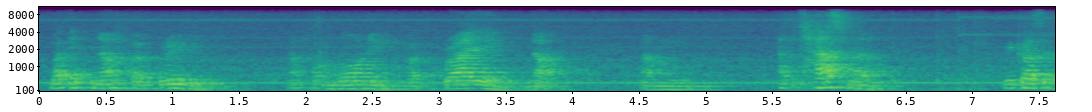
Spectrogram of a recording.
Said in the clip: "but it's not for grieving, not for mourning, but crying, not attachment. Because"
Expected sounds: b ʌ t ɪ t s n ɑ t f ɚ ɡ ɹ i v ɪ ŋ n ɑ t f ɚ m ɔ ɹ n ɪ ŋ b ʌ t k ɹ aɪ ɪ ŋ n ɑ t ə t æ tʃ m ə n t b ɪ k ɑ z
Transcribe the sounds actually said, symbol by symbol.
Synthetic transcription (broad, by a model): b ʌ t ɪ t n ɑ t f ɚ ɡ ɹ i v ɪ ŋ n ɑ t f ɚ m ɔ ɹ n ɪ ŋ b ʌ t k ɹ aɪ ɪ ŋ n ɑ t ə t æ s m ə n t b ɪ k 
